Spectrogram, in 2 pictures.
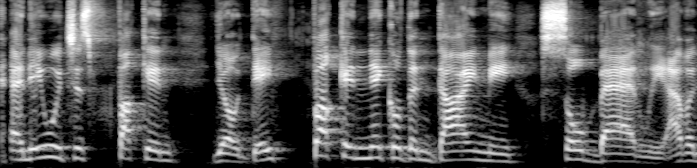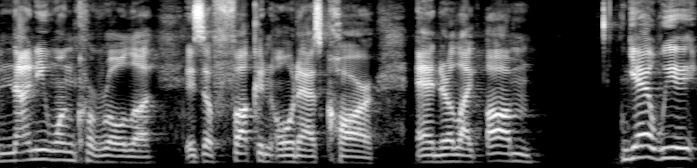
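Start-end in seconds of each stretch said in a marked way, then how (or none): none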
